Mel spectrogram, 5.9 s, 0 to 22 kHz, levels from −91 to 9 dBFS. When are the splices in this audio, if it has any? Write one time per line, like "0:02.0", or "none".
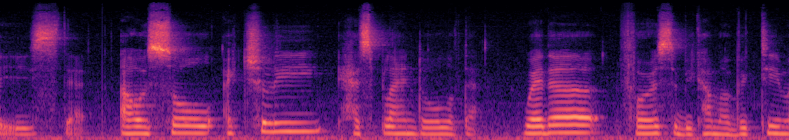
none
